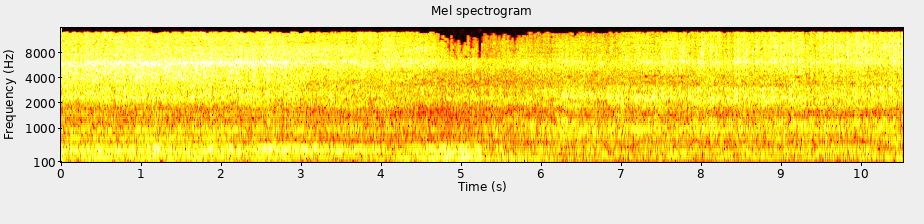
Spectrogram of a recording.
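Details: Pontiac G8 at idle after cold start: light, fairly quick ticking over the engine hum, around four a second; valvetrain or injector tick, cause unconfirmed.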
